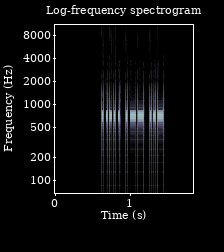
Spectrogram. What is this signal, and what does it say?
Morse code, heard as a keyed tone, about 46 wpm, 700 Hz. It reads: 5WU
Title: Three Challenging Letter-Number Combinations 45wpm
